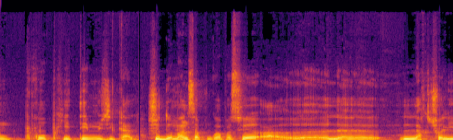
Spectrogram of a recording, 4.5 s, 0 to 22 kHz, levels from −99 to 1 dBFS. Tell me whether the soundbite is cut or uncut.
cut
